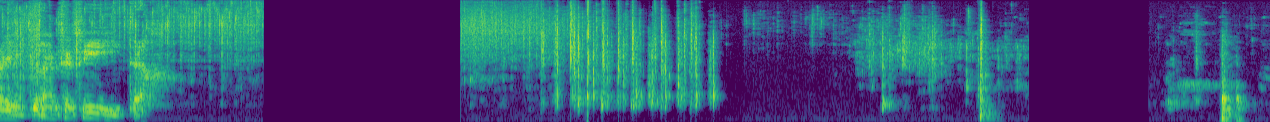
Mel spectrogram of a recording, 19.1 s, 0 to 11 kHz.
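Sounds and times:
butter sizzling in frying pan: 0.0 - 4.0, 6.9 - 15.4
egg hissing in pan: 0.0 - 4.0, 6.9 - 15.4.

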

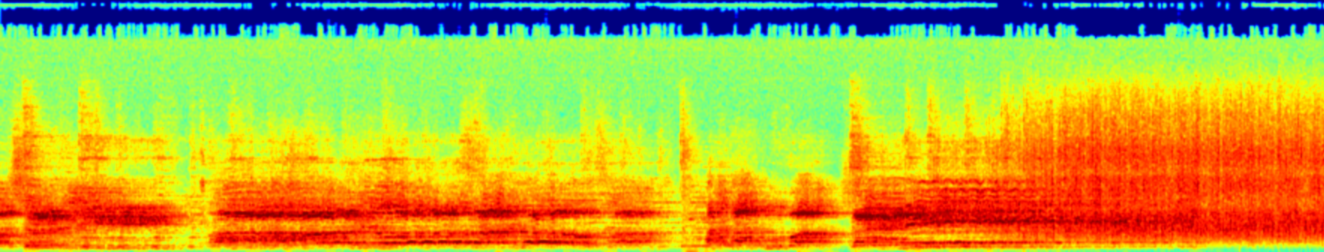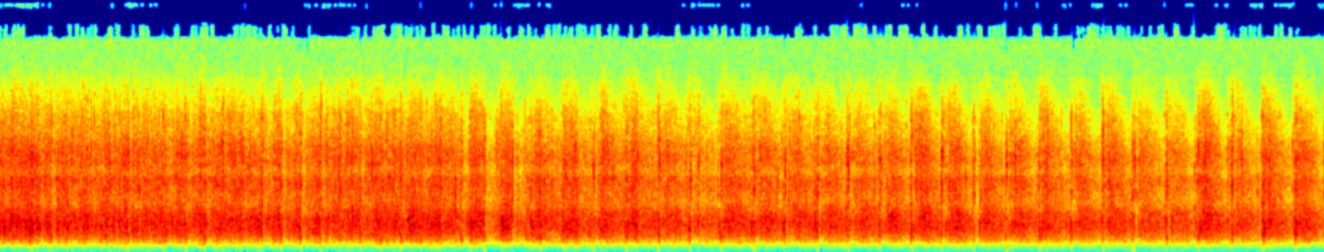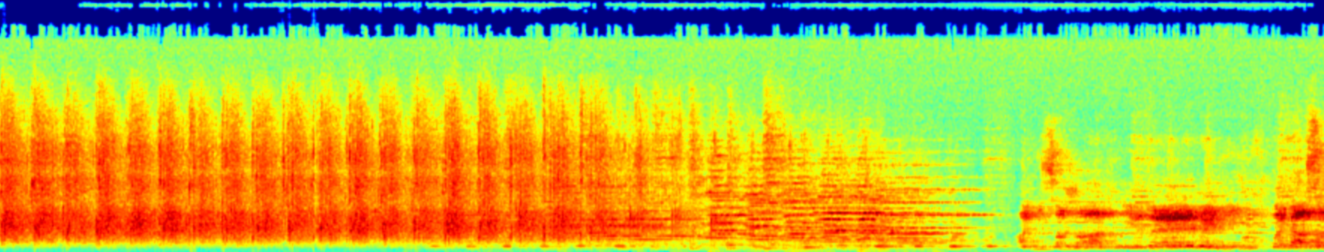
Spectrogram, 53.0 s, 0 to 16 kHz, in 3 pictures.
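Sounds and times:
choir final chord: 0.0 - 16.3
rhythmic clapping in unison: 0.0 - 48.6
audience applauding: 11.4 - 46.8.

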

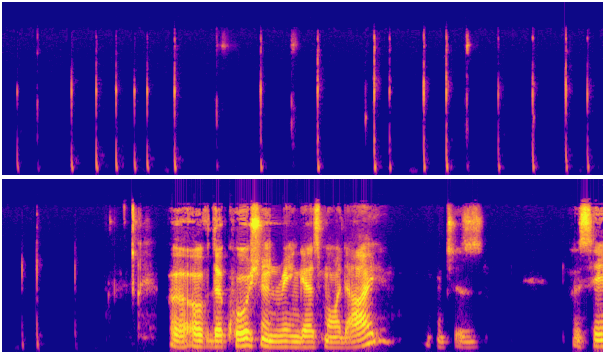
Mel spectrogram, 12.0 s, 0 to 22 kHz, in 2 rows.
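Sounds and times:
stylus tapping on glass screen: 0.0 - 6.9.

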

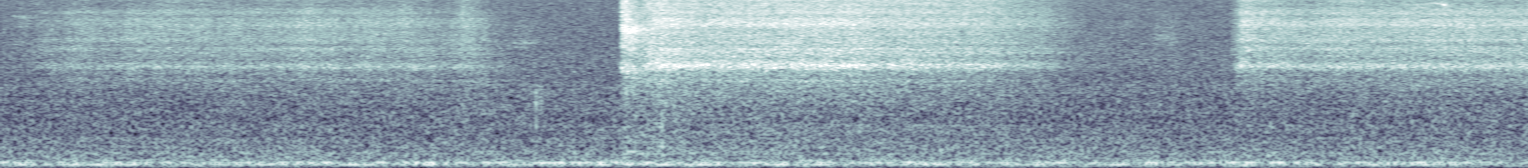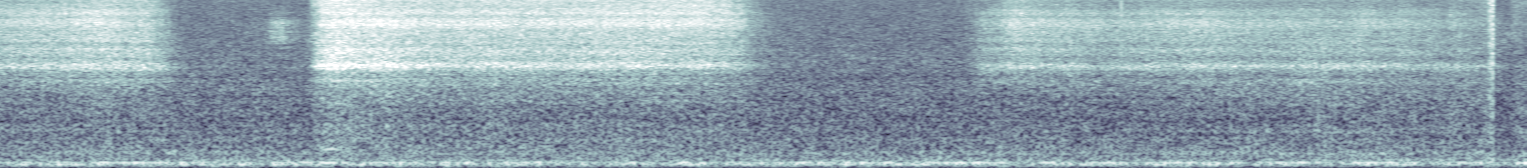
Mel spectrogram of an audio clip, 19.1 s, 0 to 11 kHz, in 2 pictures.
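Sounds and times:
soft breathing: 0.0 - 14.6, 15.2 - 19.0
steady low hum: 0.0 - 19.0.

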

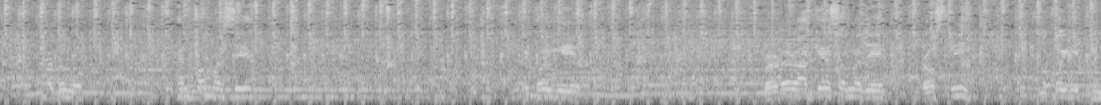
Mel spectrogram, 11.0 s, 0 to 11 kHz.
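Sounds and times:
drilling rig engine running: 0.0 - 11.0.

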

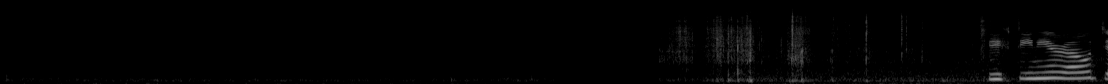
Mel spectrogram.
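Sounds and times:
crackling and rustling: 6.5 - 9.9.

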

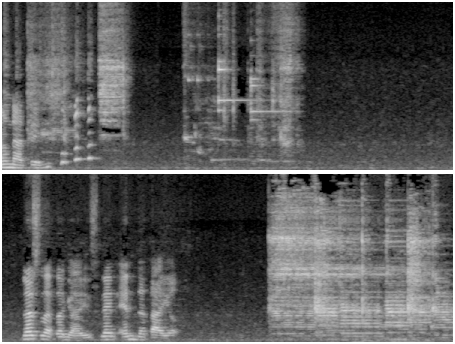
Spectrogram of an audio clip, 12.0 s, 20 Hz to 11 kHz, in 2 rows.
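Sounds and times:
steady high tones: 2.4 - 4.0
snatches of music: 9.6 - 12.0.

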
